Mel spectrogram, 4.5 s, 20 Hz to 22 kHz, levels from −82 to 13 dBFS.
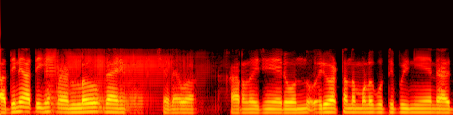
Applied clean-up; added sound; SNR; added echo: neural separator model SepFormer WHAM!.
